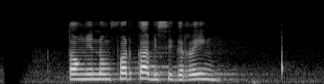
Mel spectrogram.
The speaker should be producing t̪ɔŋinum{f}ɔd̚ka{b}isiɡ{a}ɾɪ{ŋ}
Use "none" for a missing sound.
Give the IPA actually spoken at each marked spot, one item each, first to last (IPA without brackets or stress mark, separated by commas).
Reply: f, b, ə, ŋ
